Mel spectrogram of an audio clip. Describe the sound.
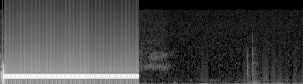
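Steady, single-pitch telephone tone sounding loudly for about two seconds before cutting off abruptly, followed by near silence with a few faint soft clicks.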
